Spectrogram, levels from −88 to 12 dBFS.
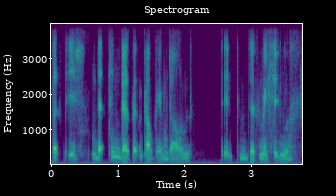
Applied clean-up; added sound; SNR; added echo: neural diffusion model UNIVERSE++.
